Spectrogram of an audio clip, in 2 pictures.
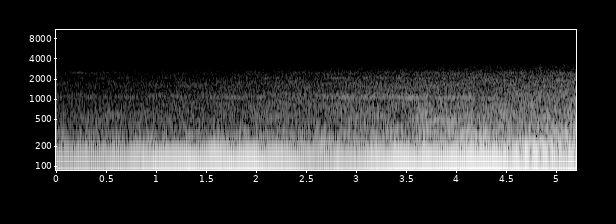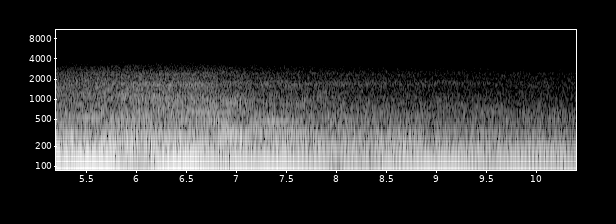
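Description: A motor vehicle's engine running close by: a low, steady hum that grows louder through the middle, drops in pitch about six seconds in, and fades near the end.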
